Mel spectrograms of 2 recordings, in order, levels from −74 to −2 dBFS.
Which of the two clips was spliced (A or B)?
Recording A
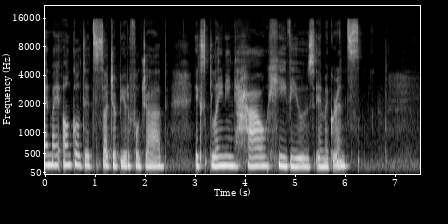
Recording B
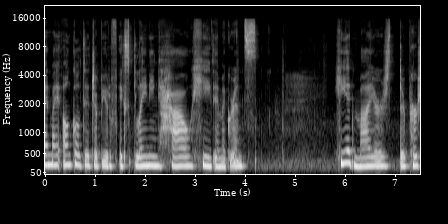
B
